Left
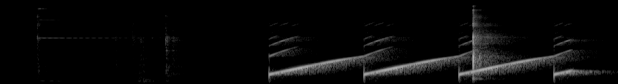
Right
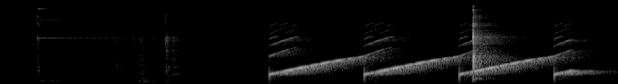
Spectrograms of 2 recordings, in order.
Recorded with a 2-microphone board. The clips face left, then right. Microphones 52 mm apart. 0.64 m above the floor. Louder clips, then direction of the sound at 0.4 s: Even; 5° right (ahead or behind).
